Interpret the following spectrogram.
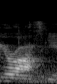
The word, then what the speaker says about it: Yourofsky: It's called The Best Speech You'll Ever See, I think, by Gary Yourofsky. It's spelled like your, Y-O-U-R-O-F-S-K-Y.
